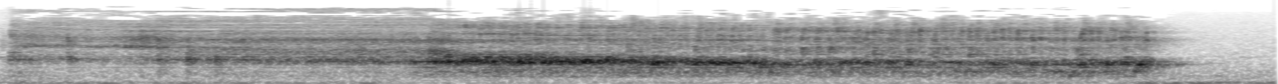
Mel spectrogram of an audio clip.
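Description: Aerosol whipped-cream can sprayed straight into the mouth in one long continuous hiss. It grows louder about a second and a half in and cuts off just before the end, as the can is emptied.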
